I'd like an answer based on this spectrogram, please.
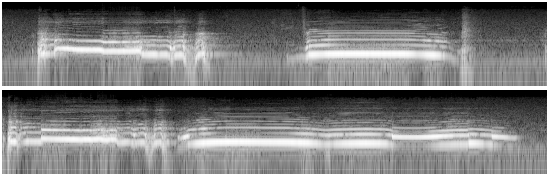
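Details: Wolfdog kept as a house pet, known for a quirky, odd-sounding voice, howling in several sustained, wavering tones. Some phrases step down in pitch and others bend upward, separated by short pauses and two longer silences.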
